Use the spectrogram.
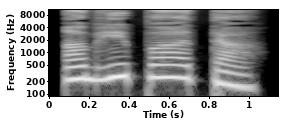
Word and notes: ಅಭಿಪಾತ: abhipāta

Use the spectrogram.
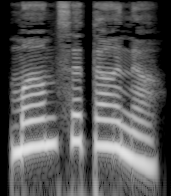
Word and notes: ಮಾಂಸತಾನ: Kannada

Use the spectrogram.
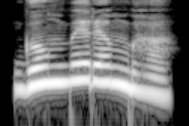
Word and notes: ಗೊಂಬೆರಂಭ: Kannada

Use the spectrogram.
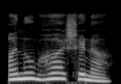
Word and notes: ಅನುಭಾಷಣ: kannada

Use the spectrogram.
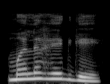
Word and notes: ಮಲಹೆಗ್ಗೆ: malahegge

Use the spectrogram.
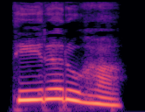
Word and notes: ತೀರರುಹ: tīraruha

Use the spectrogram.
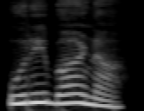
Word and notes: ಉರಿಬಾಣ: uribāṇa

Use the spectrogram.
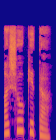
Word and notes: ಅಶಕ್ತ: aśakta

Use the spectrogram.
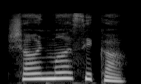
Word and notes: ಷಾಣ್ಮಾಸಿಕ: ṣāṇmāsika

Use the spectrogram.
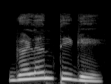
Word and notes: ಗಳಂತಿಕೆ: gaḷantike

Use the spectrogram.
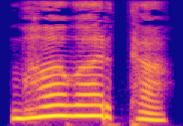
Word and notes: ಭಾವಾರ್ಥ: kannada

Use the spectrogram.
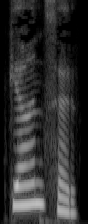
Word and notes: ಕ್ಯಾನ್ಸರ್: kyansar

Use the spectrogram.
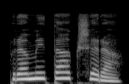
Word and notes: ಪ್ರಮಿತಾಕ್ಷರ: pramitākṣara

